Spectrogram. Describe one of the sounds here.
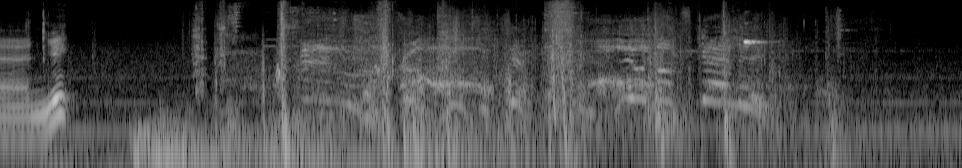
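A blade stabs into a body with muffled thuds.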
